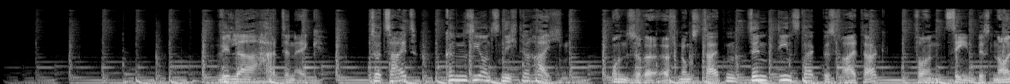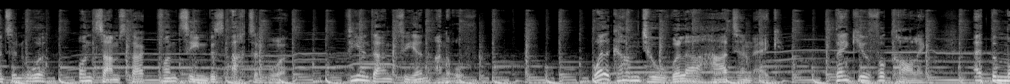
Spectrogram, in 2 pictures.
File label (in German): Anrufbeantworter; Villa Harteneck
